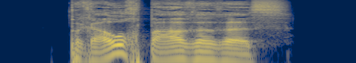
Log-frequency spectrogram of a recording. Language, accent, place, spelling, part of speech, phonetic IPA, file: German, Germany, Berlin, brauchbareres, adjective, [ˈbʁaʊ̯xbaːʁəʁəs], De-brauchbareres.ogg
- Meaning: strong/mixed nominative/accusative neuter singular comparative degree of brauchbar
